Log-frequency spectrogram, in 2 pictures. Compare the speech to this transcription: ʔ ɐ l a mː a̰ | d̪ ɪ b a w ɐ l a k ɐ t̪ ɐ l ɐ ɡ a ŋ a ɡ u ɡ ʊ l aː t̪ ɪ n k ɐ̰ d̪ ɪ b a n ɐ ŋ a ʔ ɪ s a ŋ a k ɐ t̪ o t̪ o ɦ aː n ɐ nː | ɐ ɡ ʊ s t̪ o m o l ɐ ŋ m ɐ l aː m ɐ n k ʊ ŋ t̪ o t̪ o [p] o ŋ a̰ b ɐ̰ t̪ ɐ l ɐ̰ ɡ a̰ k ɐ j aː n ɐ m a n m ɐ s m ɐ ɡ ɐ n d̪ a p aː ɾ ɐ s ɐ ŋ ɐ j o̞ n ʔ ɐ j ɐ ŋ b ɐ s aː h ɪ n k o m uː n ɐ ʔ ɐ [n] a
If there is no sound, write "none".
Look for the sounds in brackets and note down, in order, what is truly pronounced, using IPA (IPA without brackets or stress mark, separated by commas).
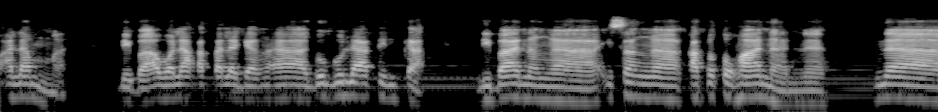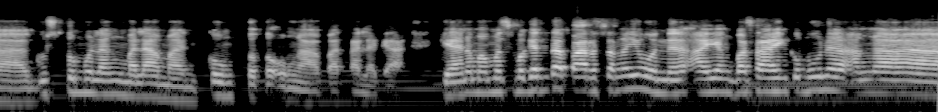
ʔ, ŋ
